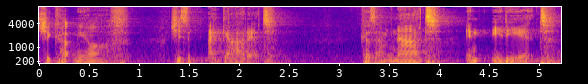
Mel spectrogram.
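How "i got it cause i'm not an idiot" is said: slow, gravelly, raspy smoker's voice. Retelling the substitute teacher cutting in: imitating a raspy smoker's voice. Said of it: "in this voice that sounded like she just ate a pack of cigarettes".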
